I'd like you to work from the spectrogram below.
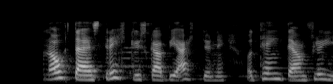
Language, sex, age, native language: Icelandic, female, 12, Icelandic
